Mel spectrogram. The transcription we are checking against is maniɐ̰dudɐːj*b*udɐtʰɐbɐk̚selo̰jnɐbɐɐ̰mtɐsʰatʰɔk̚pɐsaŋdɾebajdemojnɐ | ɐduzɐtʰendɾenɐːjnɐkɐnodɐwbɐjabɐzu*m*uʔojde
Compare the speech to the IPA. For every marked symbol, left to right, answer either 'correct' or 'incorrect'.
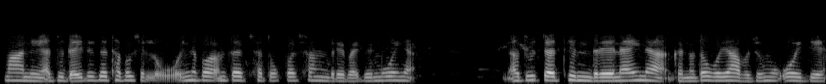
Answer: incorrect, correct

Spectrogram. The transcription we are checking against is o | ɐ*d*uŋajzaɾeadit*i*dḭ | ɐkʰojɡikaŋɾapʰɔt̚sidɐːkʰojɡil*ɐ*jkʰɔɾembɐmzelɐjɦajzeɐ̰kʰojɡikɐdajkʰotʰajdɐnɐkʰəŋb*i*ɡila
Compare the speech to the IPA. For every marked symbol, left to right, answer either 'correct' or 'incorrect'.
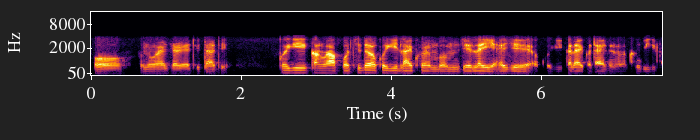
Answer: incorrect, incorrect, incorrect, correct

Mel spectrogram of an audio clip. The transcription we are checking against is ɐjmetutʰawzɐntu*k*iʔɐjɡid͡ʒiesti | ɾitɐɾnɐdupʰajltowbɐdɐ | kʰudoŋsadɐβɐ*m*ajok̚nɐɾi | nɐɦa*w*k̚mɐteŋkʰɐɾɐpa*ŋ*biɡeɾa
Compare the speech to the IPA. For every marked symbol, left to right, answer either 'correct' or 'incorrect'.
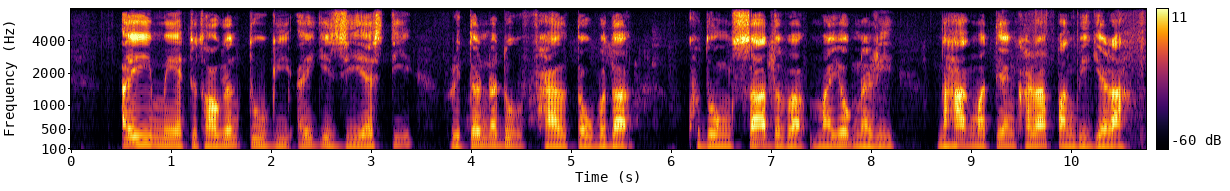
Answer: incorrect, correct, incorrect, correct

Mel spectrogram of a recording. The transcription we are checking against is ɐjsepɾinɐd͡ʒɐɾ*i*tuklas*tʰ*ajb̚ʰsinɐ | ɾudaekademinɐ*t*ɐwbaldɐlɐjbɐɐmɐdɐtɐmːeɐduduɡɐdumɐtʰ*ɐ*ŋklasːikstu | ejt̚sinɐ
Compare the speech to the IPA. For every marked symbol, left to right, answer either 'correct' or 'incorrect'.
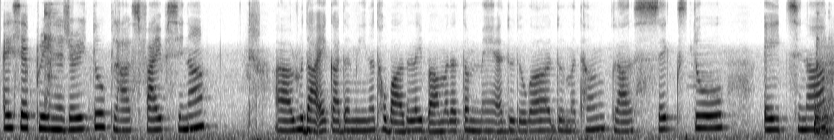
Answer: correct, incorrect, incorrect, correct

